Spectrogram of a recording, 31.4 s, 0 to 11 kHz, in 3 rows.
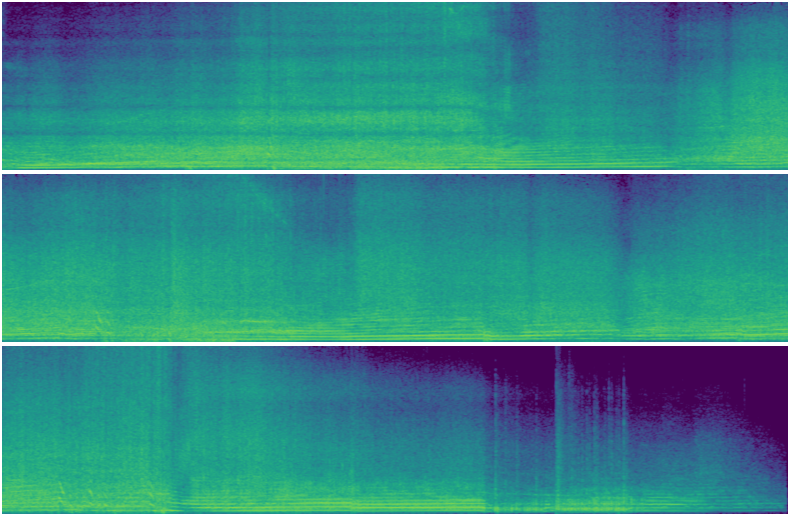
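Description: Mitsubishi Lancer Evo IX hill-climb car's turbocharged 2.0-litre four-cylinder engine under hard acceleration. Its pitch climbs and drops again and again as it goes through the gear changes, with a sharp crack about three-quarters of the way through. The sound fades as the car goes away near the end.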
